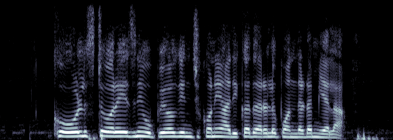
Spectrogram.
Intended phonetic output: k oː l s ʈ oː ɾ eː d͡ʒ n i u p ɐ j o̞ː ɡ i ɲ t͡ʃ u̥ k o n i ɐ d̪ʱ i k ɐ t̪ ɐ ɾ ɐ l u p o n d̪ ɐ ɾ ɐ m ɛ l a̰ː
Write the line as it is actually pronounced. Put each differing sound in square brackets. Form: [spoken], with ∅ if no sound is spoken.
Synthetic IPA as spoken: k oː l s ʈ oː ɾ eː d͡ʒ n i u p ɐ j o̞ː ɡ i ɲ t͡ʃ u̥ k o n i ɐ d̪ʱ i k ɐ [d̪] ɐ ɾ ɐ l u p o n d̪ ɐ [ɽ] ɐ m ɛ l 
